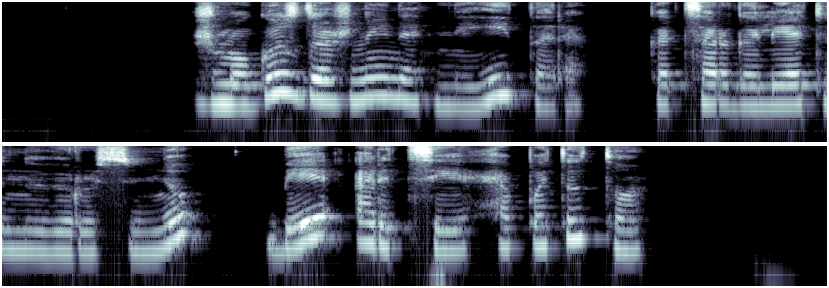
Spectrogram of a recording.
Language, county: Lithuanian, Šiauliai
